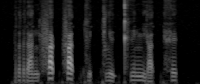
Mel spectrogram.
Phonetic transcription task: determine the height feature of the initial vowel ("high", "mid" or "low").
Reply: low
